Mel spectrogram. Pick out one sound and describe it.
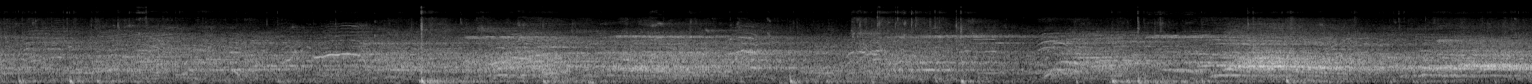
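Young women call out and shout during play.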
